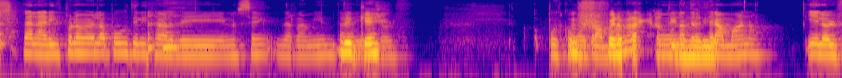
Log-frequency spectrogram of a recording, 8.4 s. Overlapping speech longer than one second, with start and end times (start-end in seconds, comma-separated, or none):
5.7-7.2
